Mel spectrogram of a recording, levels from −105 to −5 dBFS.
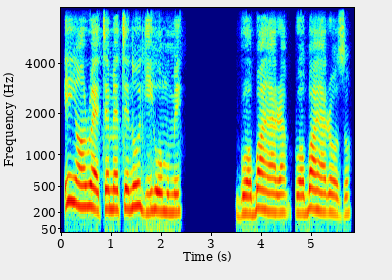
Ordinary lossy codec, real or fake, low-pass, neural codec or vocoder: Opus, 24 kbps; fake; 7.2 kHz; codec, 16 kHz in and 24 kHz out, 1 kbps, XY-Tokenizer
